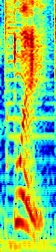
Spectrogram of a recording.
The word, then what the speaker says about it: dui: kalau teman-teman tadi dengar, gue bacanya adalah tui. Jadi kalau misalkan ada ada finals U dan I, ada finals UI gitu ya. Anggaplah di antara U dan I ini tuh kayak ada E-nya dikit banget gitu.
